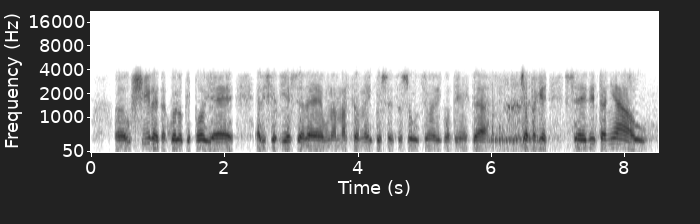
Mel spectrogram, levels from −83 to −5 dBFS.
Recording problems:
phone-call audio; poor line; nothing above 3.5 kHz
traffic noise; noticeable; throughout; 15 dB below the speech

